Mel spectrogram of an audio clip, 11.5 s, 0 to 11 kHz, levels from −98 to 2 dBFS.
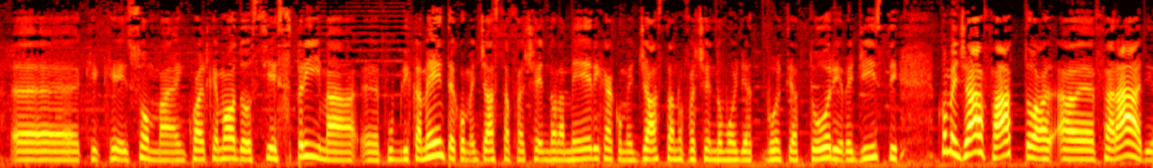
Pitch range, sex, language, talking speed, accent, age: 170-205 Hz, female, Italian, 150 wpm, native, 40-59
